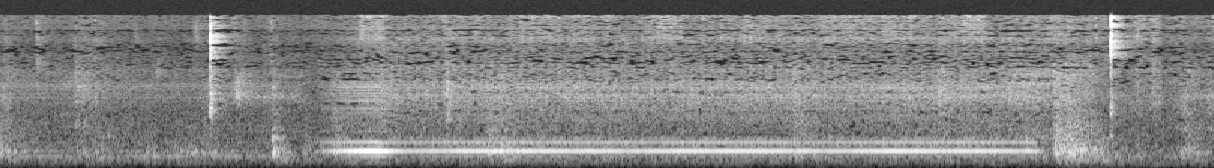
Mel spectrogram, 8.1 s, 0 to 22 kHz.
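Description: Samsung Eco Bubble WF1854WPC front-loading washing machine running a wash cycle: a steady hum sets in about two seconds in and stops about five seconds later, with a faint click before it starts and after it stops.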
